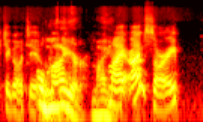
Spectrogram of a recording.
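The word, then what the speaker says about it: Meijer: to um sorry i major or the grocery store that you like to go to oh myer my i'm sorry apparently you're not supposed to pronounce the j who knew uh actually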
